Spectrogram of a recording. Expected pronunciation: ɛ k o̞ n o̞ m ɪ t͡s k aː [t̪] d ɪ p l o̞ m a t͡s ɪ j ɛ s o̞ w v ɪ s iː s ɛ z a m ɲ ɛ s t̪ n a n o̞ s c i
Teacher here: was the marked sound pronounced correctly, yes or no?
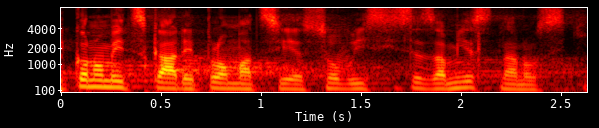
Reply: no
